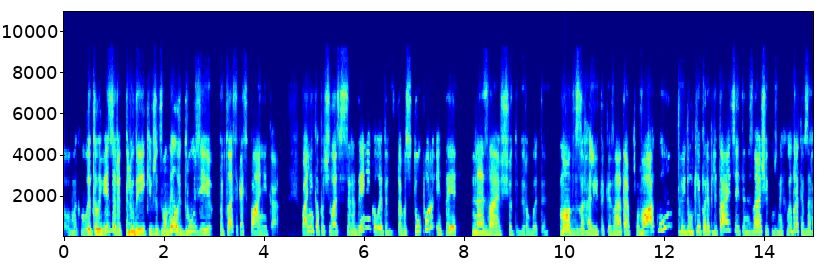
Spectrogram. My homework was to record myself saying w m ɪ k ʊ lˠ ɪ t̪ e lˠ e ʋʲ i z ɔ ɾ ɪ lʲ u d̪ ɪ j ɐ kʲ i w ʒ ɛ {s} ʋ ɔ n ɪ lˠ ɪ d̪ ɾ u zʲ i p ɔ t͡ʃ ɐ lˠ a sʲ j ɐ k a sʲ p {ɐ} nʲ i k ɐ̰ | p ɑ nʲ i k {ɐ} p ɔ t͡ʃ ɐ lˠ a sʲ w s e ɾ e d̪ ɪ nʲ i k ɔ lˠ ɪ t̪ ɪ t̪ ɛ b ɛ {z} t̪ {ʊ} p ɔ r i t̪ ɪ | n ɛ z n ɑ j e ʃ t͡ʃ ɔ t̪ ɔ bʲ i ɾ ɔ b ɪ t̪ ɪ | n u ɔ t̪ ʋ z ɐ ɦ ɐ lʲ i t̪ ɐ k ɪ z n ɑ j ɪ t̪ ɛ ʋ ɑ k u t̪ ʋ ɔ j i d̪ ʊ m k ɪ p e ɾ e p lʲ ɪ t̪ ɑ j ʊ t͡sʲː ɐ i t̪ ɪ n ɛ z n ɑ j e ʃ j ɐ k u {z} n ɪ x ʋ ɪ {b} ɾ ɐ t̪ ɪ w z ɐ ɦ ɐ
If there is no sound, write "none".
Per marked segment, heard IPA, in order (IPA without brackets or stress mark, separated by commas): z, ɑ, ɐ, s, u, z, b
